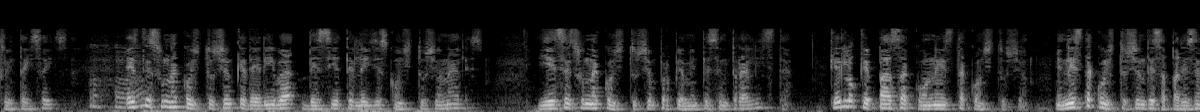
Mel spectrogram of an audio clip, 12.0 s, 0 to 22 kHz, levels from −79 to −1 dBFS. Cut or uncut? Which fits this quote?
cut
